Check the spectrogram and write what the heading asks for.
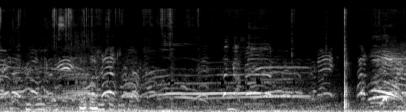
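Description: A single sharp crack of a baseball bat striking a pitched ball about seven seconds in, over spectators' chatter, with voices picking up right after.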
